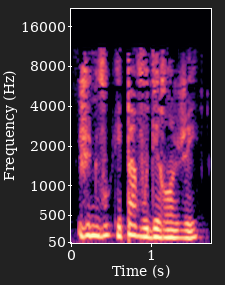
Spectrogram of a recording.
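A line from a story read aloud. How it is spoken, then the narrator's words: Unsteady voice. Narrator (French): dit-il d'une voix mal assurée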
